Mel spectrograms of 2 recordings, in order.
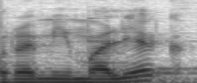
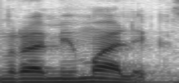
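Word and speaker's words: Rami Malek: обрадовались, я наконец-то прочитал, как правильно произносится. Я думал, что у него французские корни, и говорил Рами Малек. У него египетские корни, он Рами Малик.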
